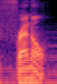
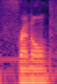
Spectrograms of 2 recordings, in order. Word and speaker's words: Fresnel: Last up is the Volt LMG Fresnel. I learned from a very helpful Redditor that the S is silent in Fresnel.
